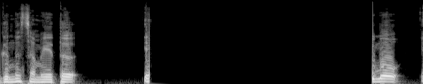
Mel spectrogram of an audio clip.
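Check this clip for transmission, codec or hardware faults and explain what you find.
Two faults are present in this speech clip. Hard clipping runs throughout: peaks driven about 8 dB past the limit are cut flat, adding harsh upper harmonics, unlike soft clipping, which rounds peaks smoothly. From 1.49 to 3.73 s there is an audio dropout to silence, likely from a lost input: about 2.23 s of silence with no room tone, unlike a gate, which closes only in pauses rather than cutting speech mid-flow.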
